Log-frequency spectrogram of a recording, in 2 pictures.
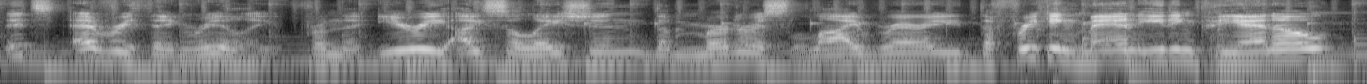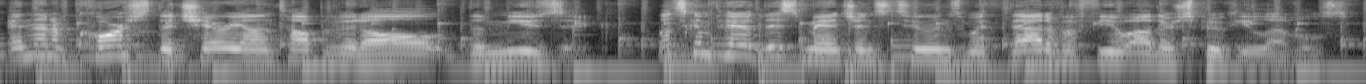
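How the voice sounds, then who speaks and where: A man's voice: on the high side, sing-song, normal speed, few pauses. A man hosting a scripted countdown video, narrating in a theatrical, tongue-in-cheek storytelling manner. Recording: music behind the voice. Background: background music.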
